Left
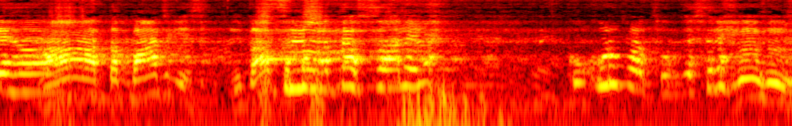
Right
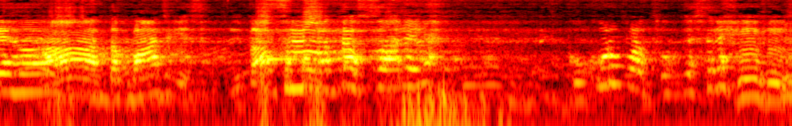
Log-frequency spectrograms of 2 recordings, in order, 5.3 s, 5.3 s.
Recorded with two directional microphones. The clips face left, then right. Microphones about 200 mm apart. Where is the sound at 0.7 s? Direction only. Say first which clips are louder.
Left 1 dB; 45° left (ahead or behind).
